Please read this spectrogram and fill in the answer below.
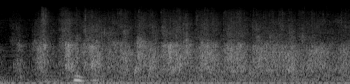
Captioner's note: applause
